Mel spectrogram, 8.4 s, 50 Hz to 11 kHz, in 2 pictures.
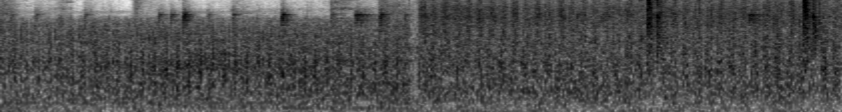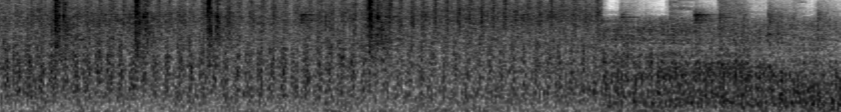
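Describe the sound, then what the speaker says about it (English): Steady helicopter rotor roar throughout, with several sharp AR-15 rifle shots cracking out at irregular intervals over the drone during a wild hog hunt. "From the helicopter, a hunter aims an AR-15, taking down hogs with precision."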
